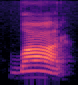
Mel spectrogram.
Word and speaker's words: bar: किसी शब्द में या किसी वर्ड में ए के बाद यदि आर हो, ए के बाद यदि आर हो, तब आ का उच्चारण होगा, यानी कि वहां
